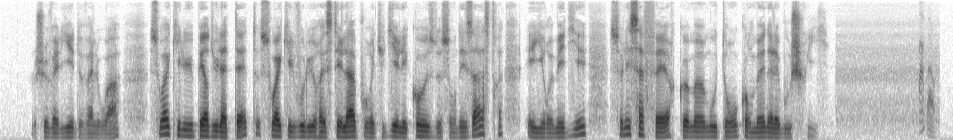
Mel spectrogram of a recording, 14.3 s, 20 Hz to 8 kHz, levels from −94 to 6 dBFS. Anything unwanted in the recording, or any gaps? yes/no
yes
